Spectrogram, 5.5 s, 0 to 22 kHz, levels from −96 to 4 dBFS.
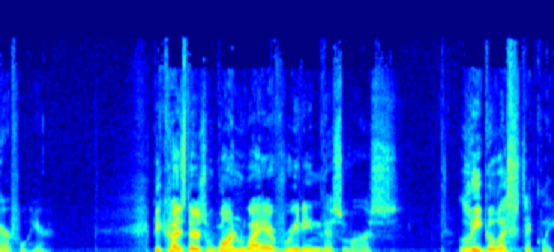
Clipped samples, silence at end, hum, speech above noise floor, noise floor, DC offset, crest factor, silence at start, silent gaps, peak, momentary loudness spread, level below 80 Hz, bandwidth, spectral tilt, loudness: under 0.1%; 0.05 s; none; 39 dB; -69 dBFS; under 0.1%; 24 dB; 0 s; none; -8 dBFS; 17 LU; -88 dBFS; 19 kHz; -4.5 dB/octave; -29 LUFS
